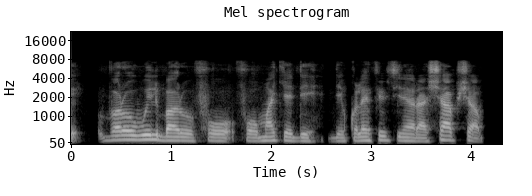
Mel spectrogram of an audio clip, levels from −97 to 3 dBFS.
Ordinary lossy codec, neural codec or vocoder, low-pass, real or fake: none; none; none; real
